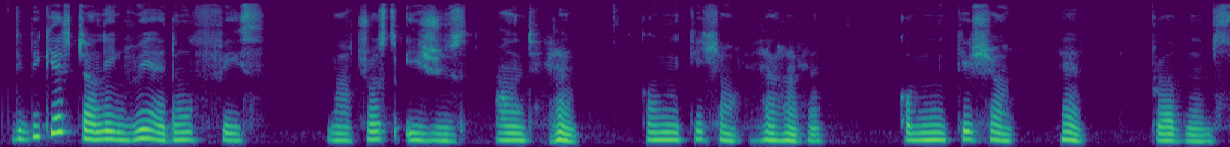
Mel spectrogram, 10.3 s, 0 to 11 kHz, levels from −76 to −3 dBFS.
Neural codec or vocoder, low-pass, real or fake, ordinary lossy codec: autoencoder, 22.05 kHz, a latent of 192 numbers a frame, VITS, trained on one speaker; 9.9 kHz; fake; none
